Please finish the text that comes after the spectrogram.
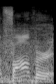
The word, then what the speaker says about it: Favre: No, Fabra is the correct way to say it.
